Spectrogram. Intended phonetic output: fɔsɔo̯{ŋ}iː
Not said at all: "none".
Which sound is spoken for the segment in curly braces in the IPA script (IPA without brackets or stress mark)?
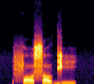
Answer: ɡ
